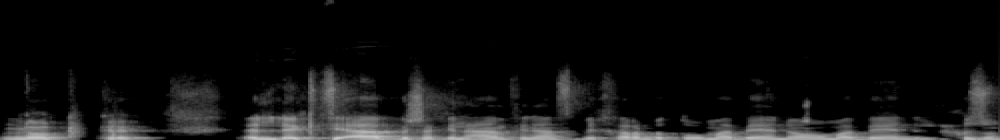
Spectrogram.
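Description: With a plain, everyday voice, a man talks at a moderate pace and a medium pitch, with ordinary pitch variation against a quiet background. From Jordan. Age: 30s. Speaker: psychiatrist. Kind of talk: interview.

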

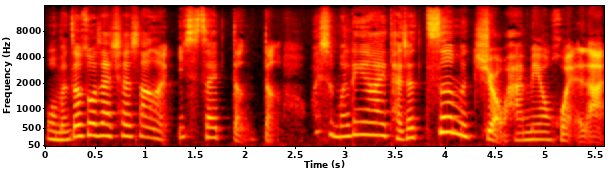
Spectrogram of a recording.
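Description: Speaking with a Hong Kong accent, a woman talks at a moderate pace. Her pitch is high and her intonation lively. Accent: Hong Kong accented Mandarin. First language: Cantonese (speaking Chinese). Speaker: podcast host. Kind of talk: casual chat.

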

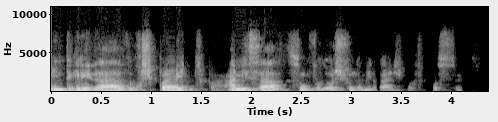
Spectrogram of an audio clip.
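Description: A man with a European Portuguese accent speaks at a moderate pace in a medium pitch. His tone is dark and mellow, and his intonation fairly even. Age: 40s. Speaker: rugby player. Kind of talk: casual interview.

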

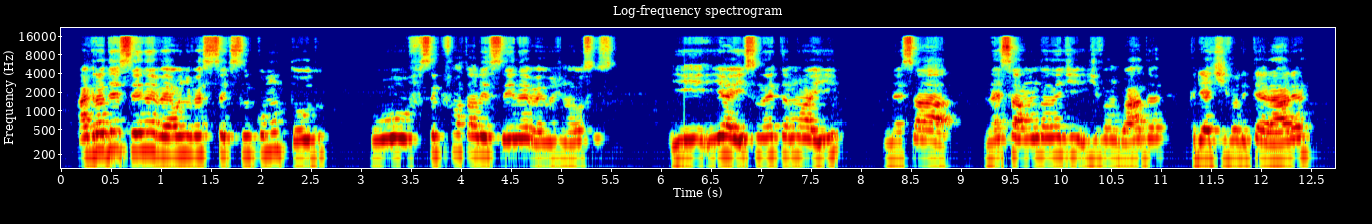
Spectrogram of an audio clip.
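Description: At a fairly slow pace, a man talks in a high pitch with monotone, flat intonation. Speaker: poet and short story writer. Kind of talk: casual chat.

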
